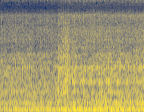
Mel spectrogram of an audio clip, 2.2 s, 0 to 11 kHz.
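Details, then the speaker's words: 2017 Carrier Sentry 3-ton heat pump outdoor unit making a loud abnormal noise for the first time, a rough rattling low drone with uneven buzz; owner suspects the compressor, possibly low on refrigerant, cause unconfirmed. "I'm really not sure what it is, but my guess is the compressor."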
